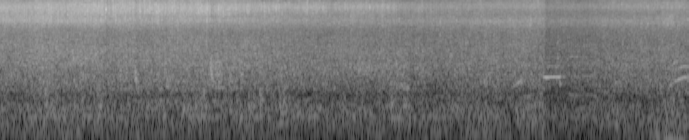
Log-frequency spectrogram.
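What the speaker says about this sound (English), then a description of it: "Constantly do the smaller jets at the bottom of the top set of the cascades." Steady rushing water from the cascade fountain jets at Alnwick Garden, a continuous broadband wash close by with no voices, holding an even level throughout.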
